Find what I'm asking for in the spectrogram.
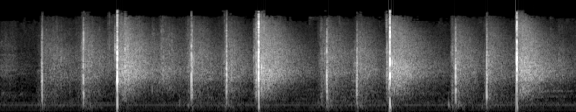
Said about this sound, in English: Ready? We're going to do two times on the legs and then clap. All right, ready?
